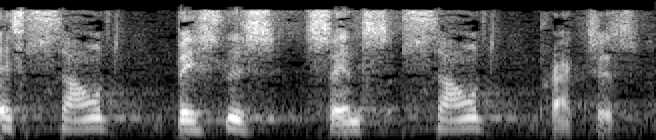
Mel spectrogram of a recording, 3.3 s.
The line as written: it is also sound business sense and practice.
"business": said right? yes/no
yes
